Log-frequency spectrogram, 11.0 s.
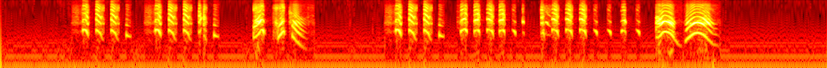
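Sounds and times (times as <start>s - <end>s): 
person laughing: 1.0s - 3.7s, 5.2s - 9.6s.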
